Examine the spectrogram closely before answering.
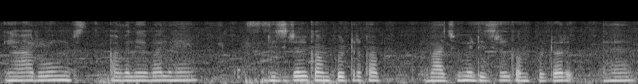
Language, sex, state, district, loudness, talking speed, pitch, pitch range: Hindi, female, Punjab, Pathankot, -18 LUFS, 115 wpm, 185 Hz, 180-190 Hz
